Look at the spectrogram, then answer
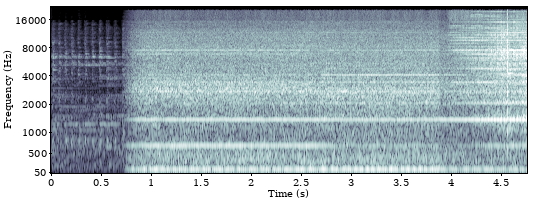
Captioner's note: saw whirring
